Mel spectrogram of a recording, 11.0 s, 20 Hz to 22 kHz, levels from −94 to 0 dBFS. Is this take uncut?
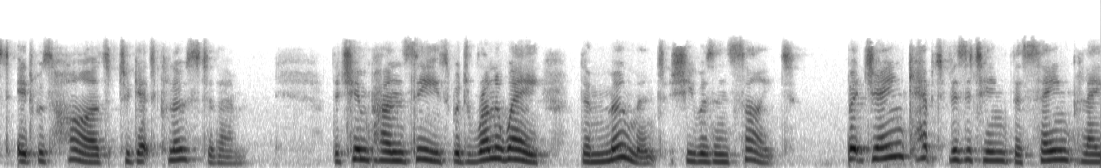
yes; 0 cuts

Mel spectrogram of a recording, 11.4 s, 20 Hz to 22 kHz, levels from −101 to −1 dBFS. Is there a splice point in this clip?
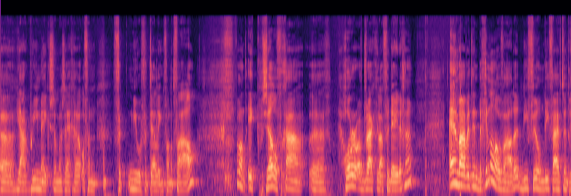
yes; 1 cut; at 4.7 s

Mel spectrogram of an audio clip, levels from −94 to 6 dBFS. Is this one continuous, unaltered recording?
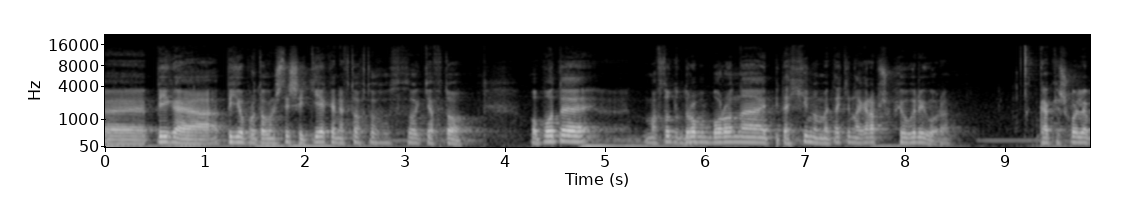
yes; 0 cuts

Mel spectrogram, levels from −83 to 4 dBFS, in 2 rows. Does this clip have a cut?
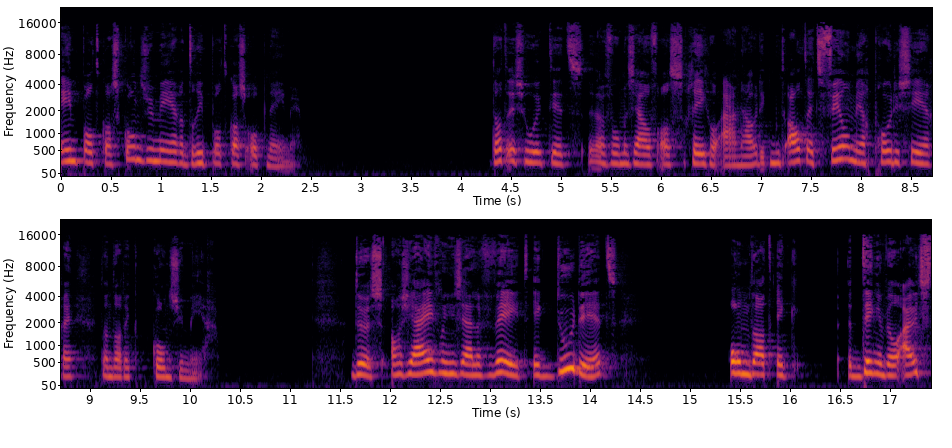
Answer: no; 0 cuts

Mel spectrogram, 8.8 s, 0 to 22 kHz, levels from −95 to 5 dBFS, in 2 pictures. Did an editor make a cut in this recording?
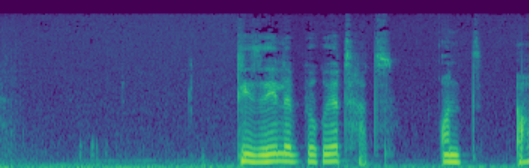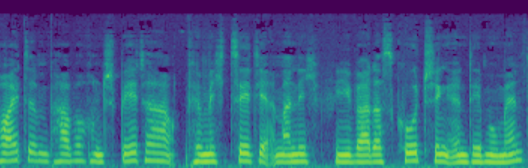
yes; 1 cut; at 5.9 s

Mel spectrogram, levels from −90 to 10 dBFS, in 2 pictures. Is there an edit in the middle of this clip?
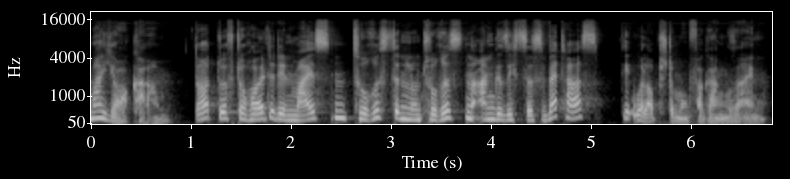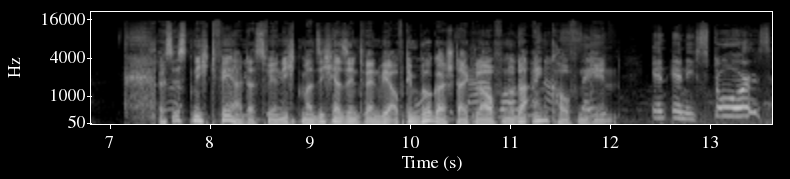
yes; 1 cut; at 7.5 s

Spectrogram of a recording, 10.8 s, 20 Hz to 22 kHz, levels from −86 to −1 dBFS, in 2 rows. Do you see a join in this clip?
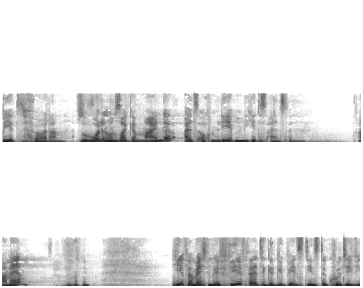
yes; 1 cut; at 1.1 s

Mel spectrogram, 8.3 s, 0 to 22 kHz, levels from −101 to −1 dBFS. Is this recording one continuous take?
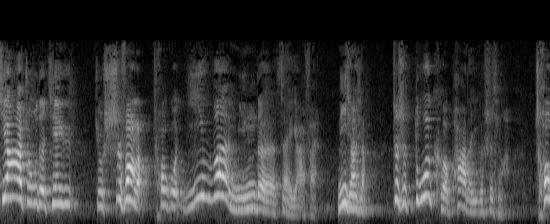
yes; 0 cuts

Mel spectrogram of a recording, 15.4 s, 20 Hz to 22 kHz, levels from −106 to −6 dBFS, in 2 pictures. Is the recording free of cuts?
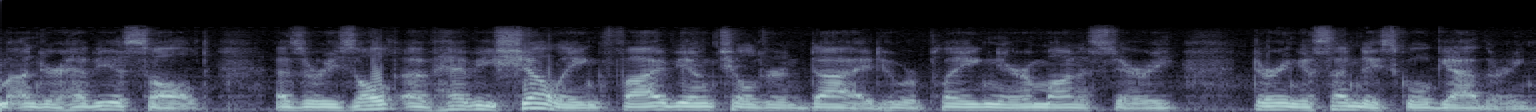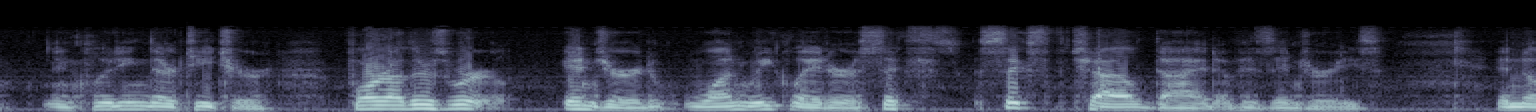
yes; 0 cuts

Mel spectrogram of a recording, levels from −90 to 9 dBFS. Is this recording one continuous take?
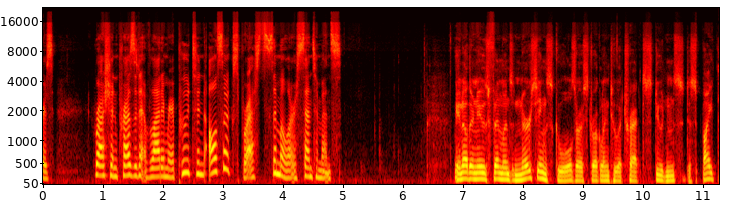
yes; 0 cuts

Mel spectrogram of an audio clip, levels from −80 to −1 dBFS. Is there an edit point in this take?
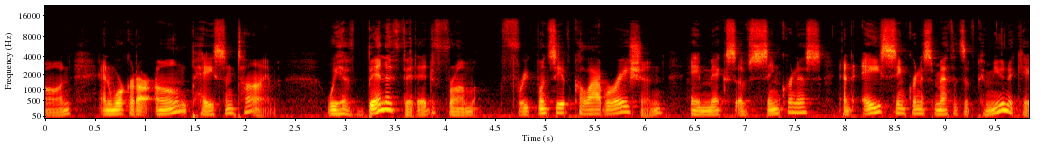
no; 0 cuts

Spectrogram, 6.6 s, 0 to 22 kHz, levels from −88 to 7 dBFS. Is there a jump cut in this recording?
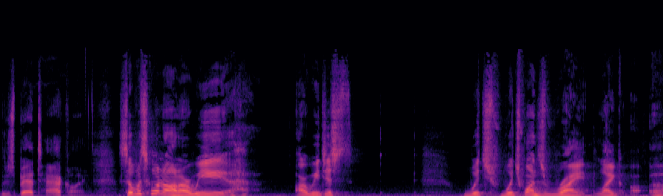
no; 0 cuts

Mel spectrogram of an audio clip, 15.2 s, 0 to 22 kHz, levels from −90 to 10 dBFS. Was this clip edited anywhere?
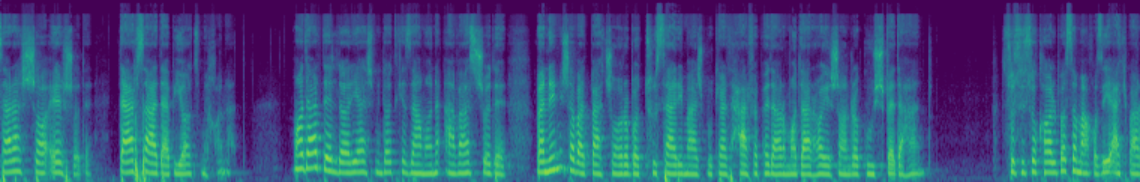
yes; 2 cuts; at 3.8 s, 13.2 s

